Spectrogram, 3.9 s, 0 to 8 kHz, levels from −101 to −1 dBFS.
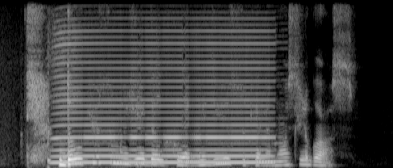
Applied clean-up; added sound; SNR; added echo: neural mask model RNNoise.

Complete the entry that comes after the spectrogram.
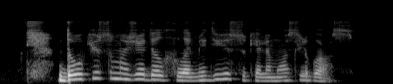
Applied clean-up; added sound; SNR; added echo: none; none; none; none.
